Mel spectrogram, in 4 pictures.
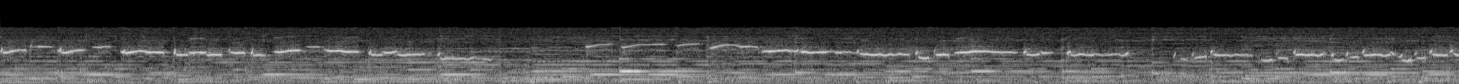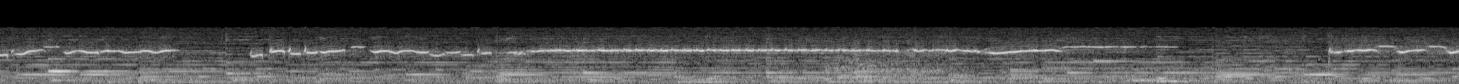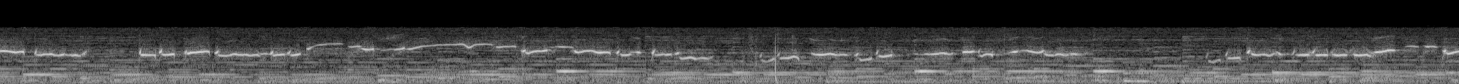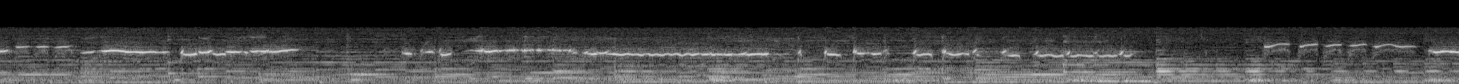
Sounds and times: Music: 0.0 - 58.3
Whistling: 0.0 - 58.3.

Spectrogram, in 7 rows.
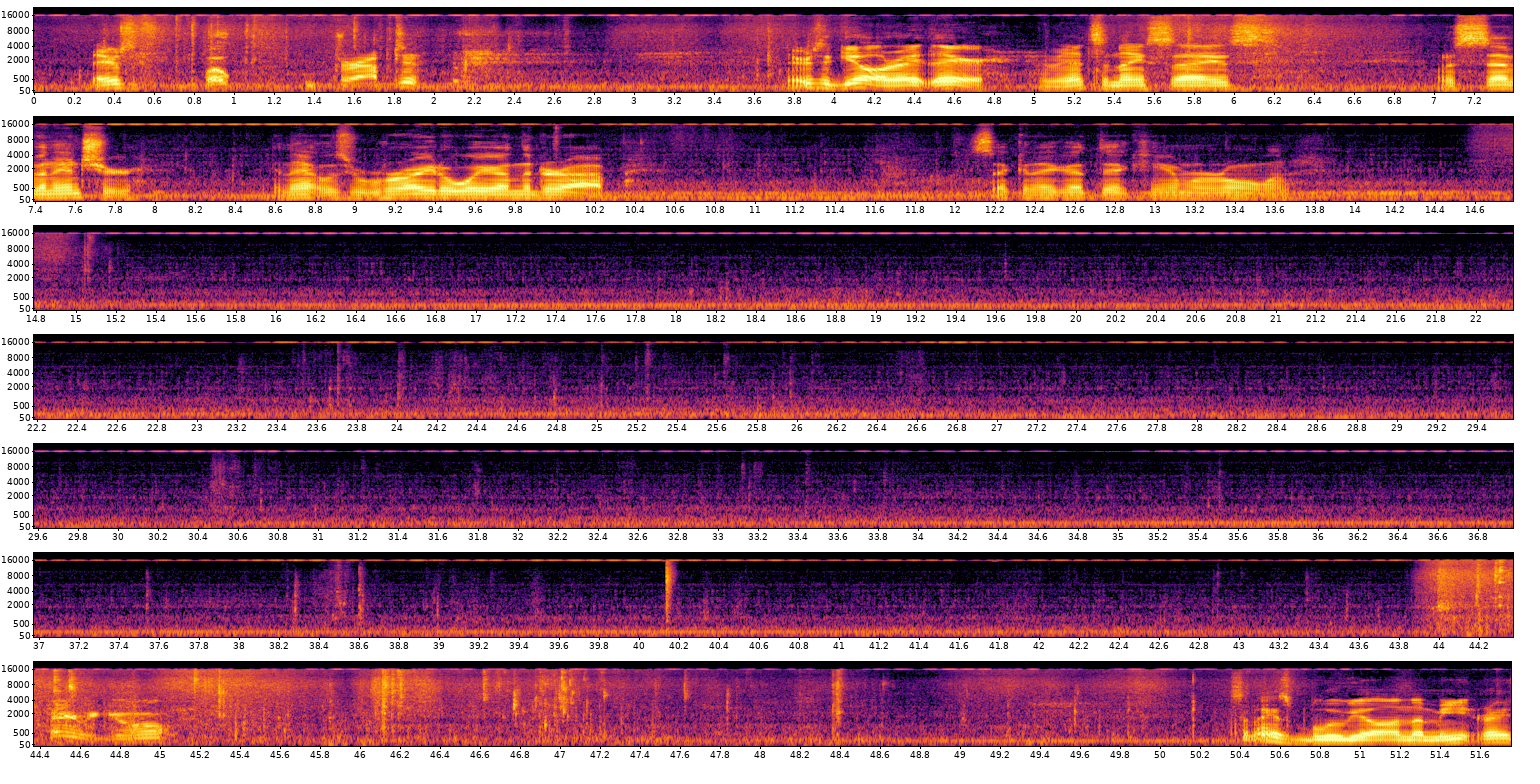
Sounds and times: Speech: 0.3 - 2.0, 3.8 - 6.2, 7.0 - 8.0, 8.6 - 10.4, 12.1 - 13.8, 44.4 - 45.2, 50.4 - 51.7.

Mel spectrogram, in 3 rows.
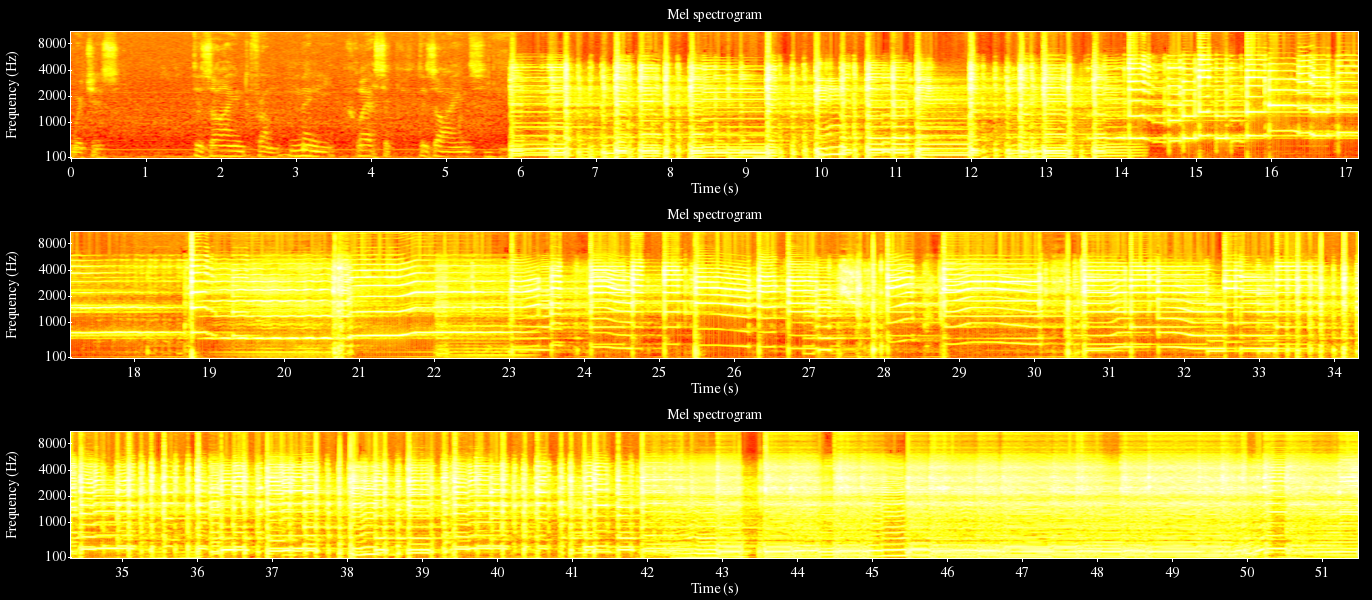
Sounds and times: Music: 5.8 - 51.4.

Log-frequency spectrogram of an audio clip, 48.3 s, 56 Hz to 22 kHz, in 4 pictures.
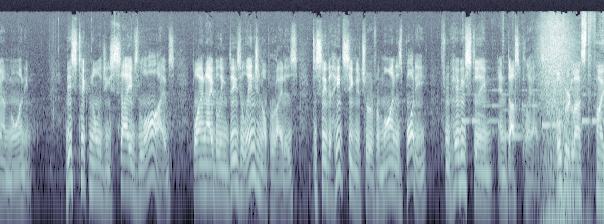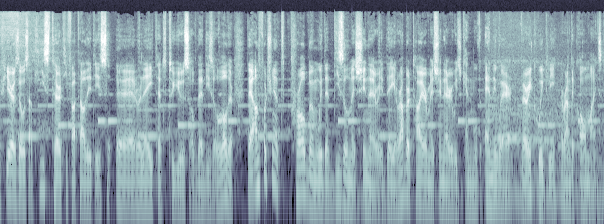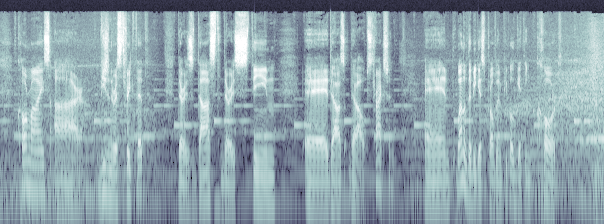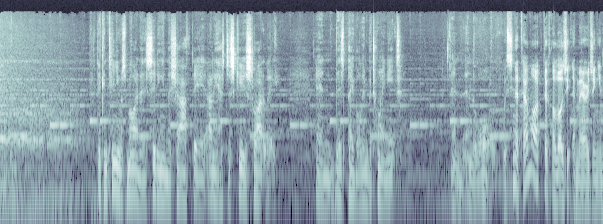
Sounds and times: Music: 0.0 - 0.6, 1.4 - 48.3
Speech: 0.0 - 0.7, 1.3 - 27.1, 27.7 - 32.1, 32.7 - 35.4, 38.2 - 41.8, 42.6 - 44.3, 45.2 - 48.3.

